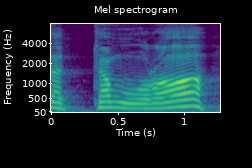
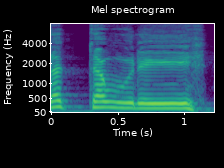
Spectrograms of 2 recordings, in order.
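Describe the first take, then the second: First: The long vowel is an open a sound. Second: The long vowel leans fully toward an e sound. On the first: "الفتح والتقليل" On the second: "الإمالة الكبرى"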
